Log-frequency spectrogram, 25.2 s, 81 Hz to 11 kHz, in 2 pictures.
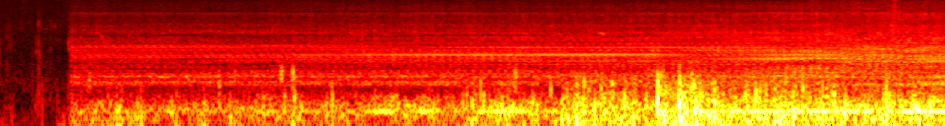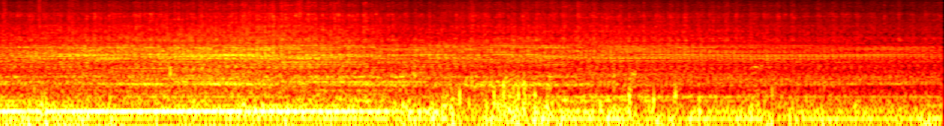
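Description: Diesel engine of a Kubota DC-70 tracked combine harvester running. It comes in about a second in, grows louder over the next several seconds, then holds steady.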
